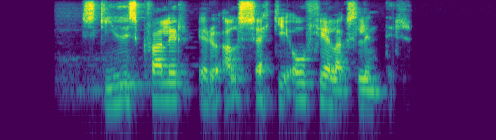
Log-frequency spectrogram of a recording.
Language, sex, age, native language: Icelandic, male, 30-39, Icelandic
